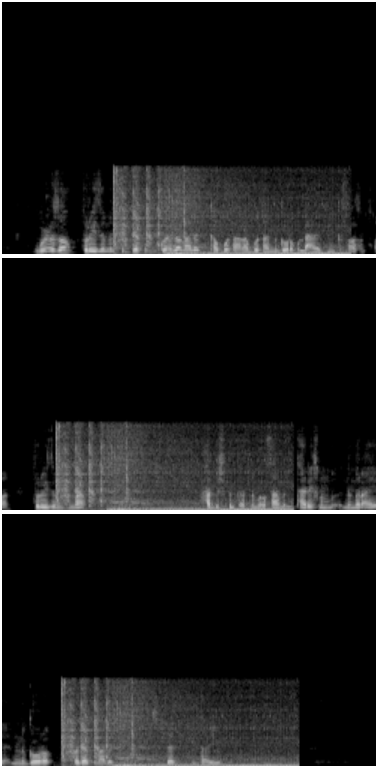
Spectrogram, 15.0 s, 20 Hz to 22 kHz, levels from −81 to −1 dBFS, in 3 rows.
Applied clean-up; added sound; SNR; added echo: none; Engine; 1 dB; none.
